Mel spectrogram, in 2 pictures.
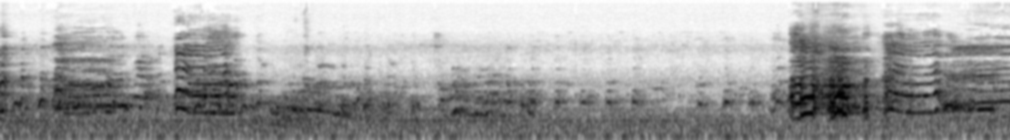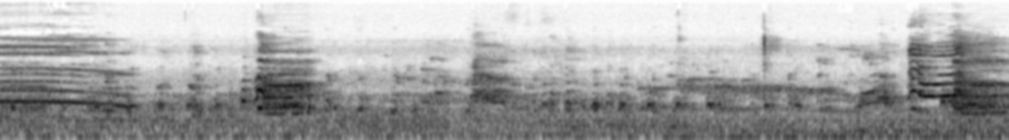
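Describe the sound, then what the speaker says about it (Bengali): Many chickens of various kinds gathered in one place in Saudi Arabia. Hens cluck on and off throughout while a rooster crows loudly and nearby partway through, with no talking. "কত সুন্দর কত মুরগি এই জায়গায়"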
